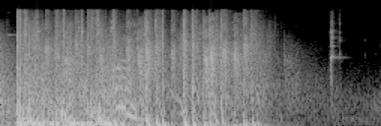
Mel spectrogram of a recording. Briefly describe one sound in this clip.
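Gunshots fire rapidly and loudly.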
